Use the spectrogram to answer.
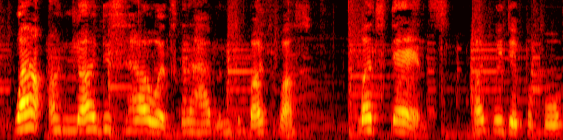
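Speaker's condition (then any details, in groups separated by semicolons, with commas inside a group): Cerebral palsy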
